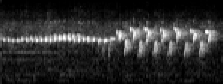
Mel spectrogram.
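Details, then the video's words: Sooty-headed bulbul singing lively in the ngetir ngerol style: a steady chattering run of rapid high notes that breaks into fast, rolling, slurred chirps, repeated many times per second. "Trucukan Gacor Ngetir NgeroL"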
